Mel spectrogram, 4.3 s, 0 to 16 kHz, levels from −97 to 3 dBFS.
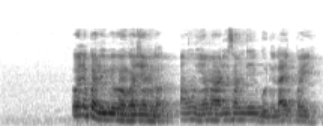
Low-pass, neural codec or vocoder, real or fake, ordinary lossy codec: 7.2 kHz; none; real; MP3, 96 kbps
